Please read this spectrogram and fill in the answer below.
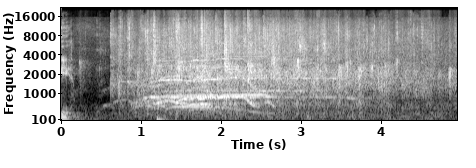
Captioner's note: audience applauding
